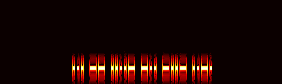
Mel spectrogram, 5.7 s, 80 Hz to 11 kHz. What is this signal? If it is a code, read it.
Morse code, heard as a keyed tone, about 27 wpm, 700 Hz. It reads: SM4DXF
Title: DXCC-100 Call Signs - 6 Characters - Repeated 2x - 28wpm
